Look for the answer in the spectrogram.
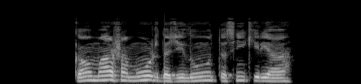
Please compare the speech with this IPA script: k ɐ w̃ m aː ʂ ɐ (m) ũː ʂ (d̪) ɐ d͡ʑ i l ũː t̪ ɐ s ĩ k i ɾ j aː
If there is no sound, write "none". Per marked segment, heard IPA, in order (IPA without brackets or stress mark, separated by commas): m, d̪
